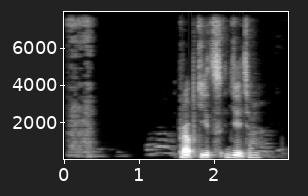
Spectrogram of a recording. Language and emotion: Russian, neutral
